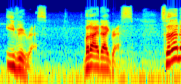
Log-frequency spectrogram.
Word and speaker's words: Everest: It should be called Evy Rest.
